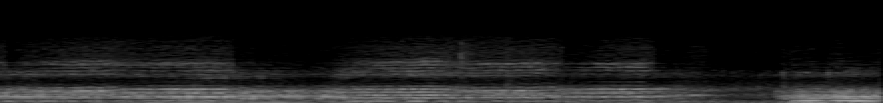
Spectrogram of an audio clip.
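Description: Show choir singing held, sustained chords. The sound dips about five and a half seconds in, then a new, louder chord comes in near the end.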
